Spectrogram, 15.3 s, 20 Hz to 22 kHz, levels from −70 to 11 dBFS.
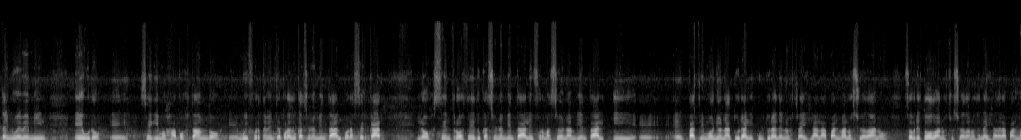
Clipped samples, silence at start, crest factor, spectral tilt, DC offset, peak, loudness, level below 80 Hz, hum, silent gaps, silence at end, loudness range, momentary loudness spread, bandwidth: under 0.1%; 0 s; 18 dB; -4.5 dB/octave; under 0.1%; -2 dBFS; -20 LUFS; -62 dBFS; none; none; 0 s; 2 LU; 9 LU; 19 kHz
